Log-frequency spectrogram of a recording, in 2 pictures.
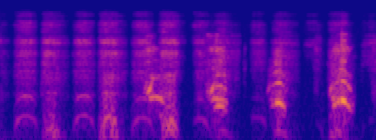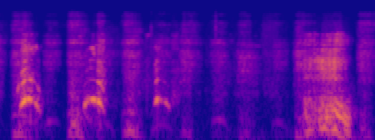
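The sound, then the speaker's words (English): A group breathes fast as if out of breath, imitating the body's natural panting: many quick, uneven breath bursts, some voiced and groan-like, ending in a longer breathy rush. “So everybody do what you normally would do when you're out of breath and the body does it on its own.”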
